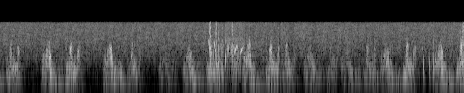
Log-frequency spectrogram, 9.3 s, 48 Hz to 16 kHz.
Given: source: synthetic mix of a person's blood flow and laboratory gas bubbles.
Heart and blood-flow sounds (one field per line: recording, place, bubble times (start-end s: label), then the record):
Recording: Doppler ultrasound of blood flow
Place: precordium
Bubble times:
4.13-4.90 s: bubbles
8.43-8.51 s: bubbles
8.55-8.71 s: bubbles
8.82-8.88 s: bubbles
9.17-9.28 s: bubbles
From the record:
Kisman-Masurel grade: 222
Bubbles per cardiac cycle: several, 3 to 8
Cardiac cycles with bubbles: 10 to 50%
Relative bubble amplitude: moderate (0.250 to 0.450)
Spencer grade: 2 (many but less than half of the cardiac periods contain bubble signals, singularly or in groups)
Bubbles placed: only in the low amplitude regions of the cardiac cycle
